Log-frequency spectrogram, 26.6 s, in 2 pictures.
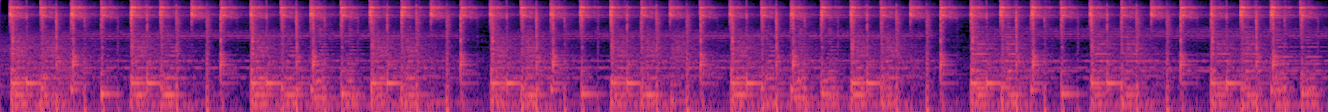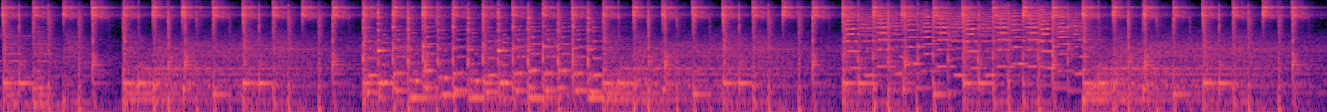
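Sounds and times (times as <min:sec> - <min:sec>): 
ethnic symphonic danger music: 0:00.1 - 0:26.5.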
